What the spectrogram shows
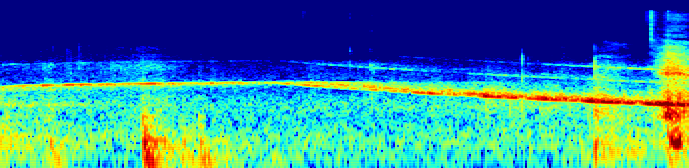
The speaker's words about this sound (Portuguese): Um, tá passando um carro da polícia. Sempre passa a polícia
